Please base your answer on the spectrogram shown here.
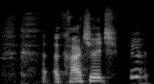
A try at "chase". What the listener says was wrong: Oh, you can't say chase. You keep saying trace.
